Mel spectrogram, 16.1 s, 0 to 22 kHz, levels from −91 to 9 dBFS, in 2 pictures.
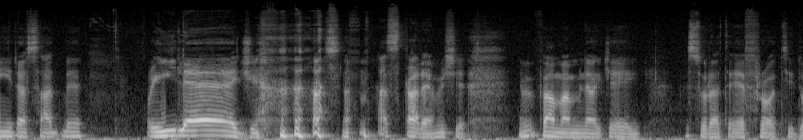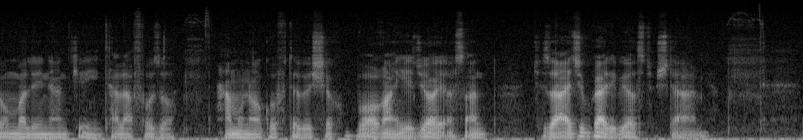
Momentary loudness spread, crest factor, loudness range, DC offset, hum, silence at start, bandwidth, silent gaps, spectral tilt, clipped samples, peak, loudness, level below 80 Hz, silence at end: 18 LU; 16 dB; 12 LU; under 0.1%; none; 0 s; 14 kHz; none; -7 dB/octave; under 0.1%; -8 dBFS; -24 LUFS; -42 dBFS; 0 s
